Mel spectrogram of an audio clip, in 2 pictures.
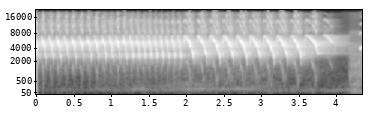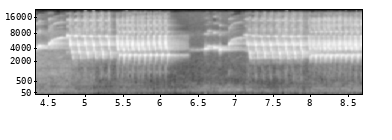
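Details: Canary singing a long, vigorous 'gacor' song used as a master recording to tutor birds that have stopped singing: rapid high trills, a series of descending swept notes, a brief noisy break, then buzzy rolls and rising chirps.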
